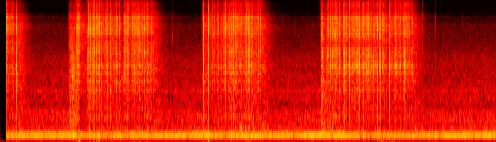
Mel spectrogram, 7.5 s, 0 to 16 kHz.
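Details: 2002 Mercury Sable station wagon rocker panel rust repair, MIG welding overhead on the patch near the B-pillar: three crisp, steady frying bursts of about a second each over a constant hum, even crackle without popping; a clean, normal weld.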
